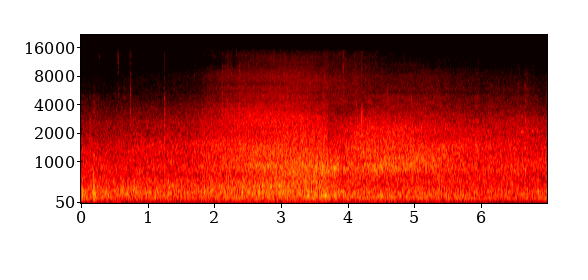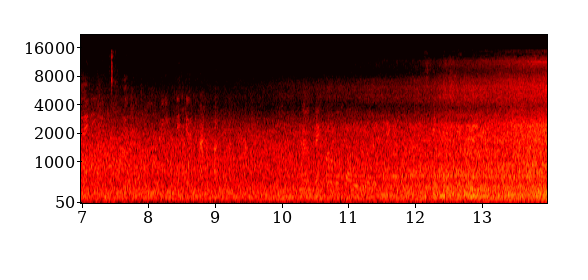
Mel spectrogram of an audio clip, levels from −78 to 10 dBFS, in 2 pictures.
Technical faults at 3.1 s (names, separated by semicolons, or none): doubled audio track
